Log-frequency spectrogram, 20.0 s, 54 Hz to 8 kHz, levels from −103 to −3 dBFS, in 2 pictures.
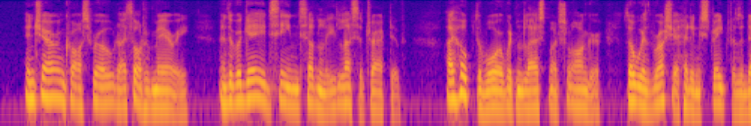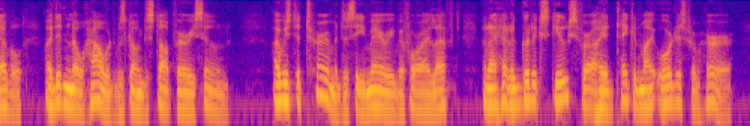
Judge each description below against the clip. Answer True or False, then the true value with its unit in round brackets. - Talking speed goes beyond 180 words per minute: True (195 wpm)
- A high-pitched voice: False (120 Hz)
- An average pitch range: True (4.6 semitones)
